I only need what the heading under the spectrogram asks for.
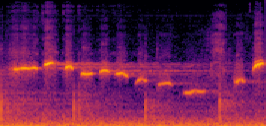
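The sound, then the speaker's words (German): A person whistles a slow, wandering tune of held notes that step down in pitch through the middle and leap back up near the end. The whistling is moderately loud and sits over a low, steady hum. “Hör mit dem Gepfeife auf. Ich pfeife, wann ich will.”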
